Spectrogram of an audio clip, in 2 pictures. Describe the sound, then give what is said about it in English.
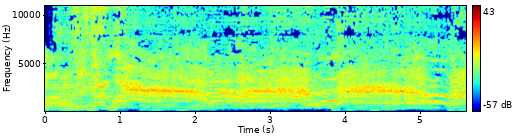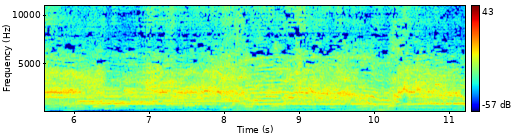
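A crowd at a pro-abortion gathering yells and shrieks continuously as a woman prays in the name of Jesus, with loud overlapping screams and whoops rising and falling, while a low steady hum comes in during the second half. “Here we see a woman praying at a pro-abortion gathering, and you can hear the demons in the crowd freak out at the name of Jesus.”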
